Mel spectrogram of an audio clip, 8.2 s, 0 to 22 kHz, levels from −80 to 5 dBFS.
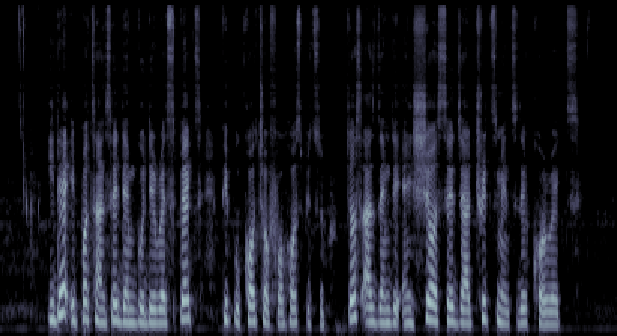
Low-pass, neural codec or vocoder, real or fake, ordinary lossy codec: none; none; real; none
